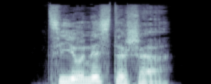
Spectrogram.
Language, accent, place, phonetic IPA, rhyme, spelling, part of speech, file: German, Germany, Berlin, [t͡sioˈnɪstɪʃɐ], -ɪstɪʃɐ, zionistischer, adjective, De-zionistischer.ogg
- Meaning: inflection of zionistisch: 1. strong/mixed nominative masculine singular 2. strong genitive/dative feminine singular 3. strong genitive plural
